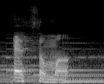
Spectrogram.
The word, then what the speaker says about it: asthma: Asthma, dama. So few people pronounce it like asthma या asthma. So ये एक तरह से गलत है, क्योंकि इंग्लिश में जो TH होता है उसको भी हल्का सा S वाला साउंड देते हैं, asthma, right?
